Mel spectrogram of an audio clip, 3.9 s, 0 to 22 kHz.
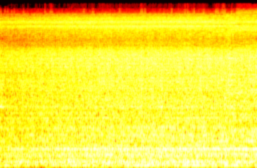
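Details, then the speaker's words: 1997 Chevy Silverado idling, heard from underneath: steady high-pitched whine over hissy idle; owner suspects fuel pump working too hard and needing replacement, not confirmed; fuel filter being checked first. "well that's the fuel pump and it's working too hard something's wrong with it and it probably needs to be replaced"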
